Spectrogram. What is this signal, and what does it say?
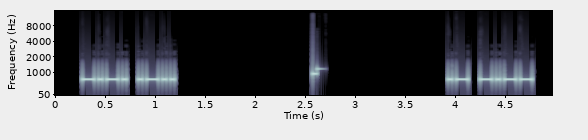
Morse code, heard as a keyed tone, about 30 wpm, 700 Hz. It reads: CL AY
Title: Top Two Letter Combinations in Words 30wpm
